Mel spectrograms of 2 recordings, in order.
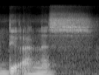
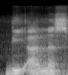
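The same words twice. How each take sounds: First: The article sounds like thuh. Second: The article sounds like thee. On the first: The speaker calls it wrong. "bukan bacanya" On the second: The speaker calls it right. "Kecuali juga ada pada di"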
